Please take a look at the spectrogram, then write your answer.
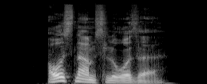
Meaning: inflection of ausnahmslos: 1. strong/mixed nominative/accusative feminine singular 2. strong nominative/accusative plural 3. weak nominative all-gender singular
- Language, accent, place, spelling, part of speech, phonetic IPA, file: German, Germany, Berlin, ausnahmslose, adjective, [ˈaʊ̯snaːmsloːzə], De-ausnahmslose.ogg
